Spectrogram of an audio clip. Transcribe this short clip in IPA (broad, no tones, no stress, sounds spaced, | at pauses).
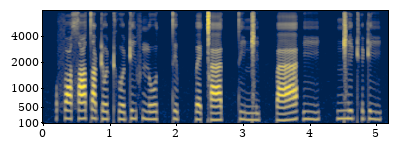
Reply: f ɔ sˤ i tˤ o ʈ ʊ ʈʰ ʊ ʈ i f n o tː ɪ pː ɛ ǀ a tː i ŋ͡ǁ i pː a | i | ŋ͡ǁ i ʈʰ ɪ ʈ i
